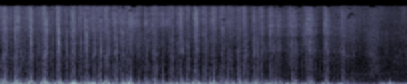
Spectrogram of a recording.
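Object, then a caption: Knit cotton polo shirt. Fingertips and nails scratch aggressively at an open-weave knitted cotton polo shirt worn on the chest and side, close to the microphone. The result is a fast, dense run of short, rough scratching bursts with a heavy, muffled low-end thump and faint bright fabric rasp, easing slightly toward the end.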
